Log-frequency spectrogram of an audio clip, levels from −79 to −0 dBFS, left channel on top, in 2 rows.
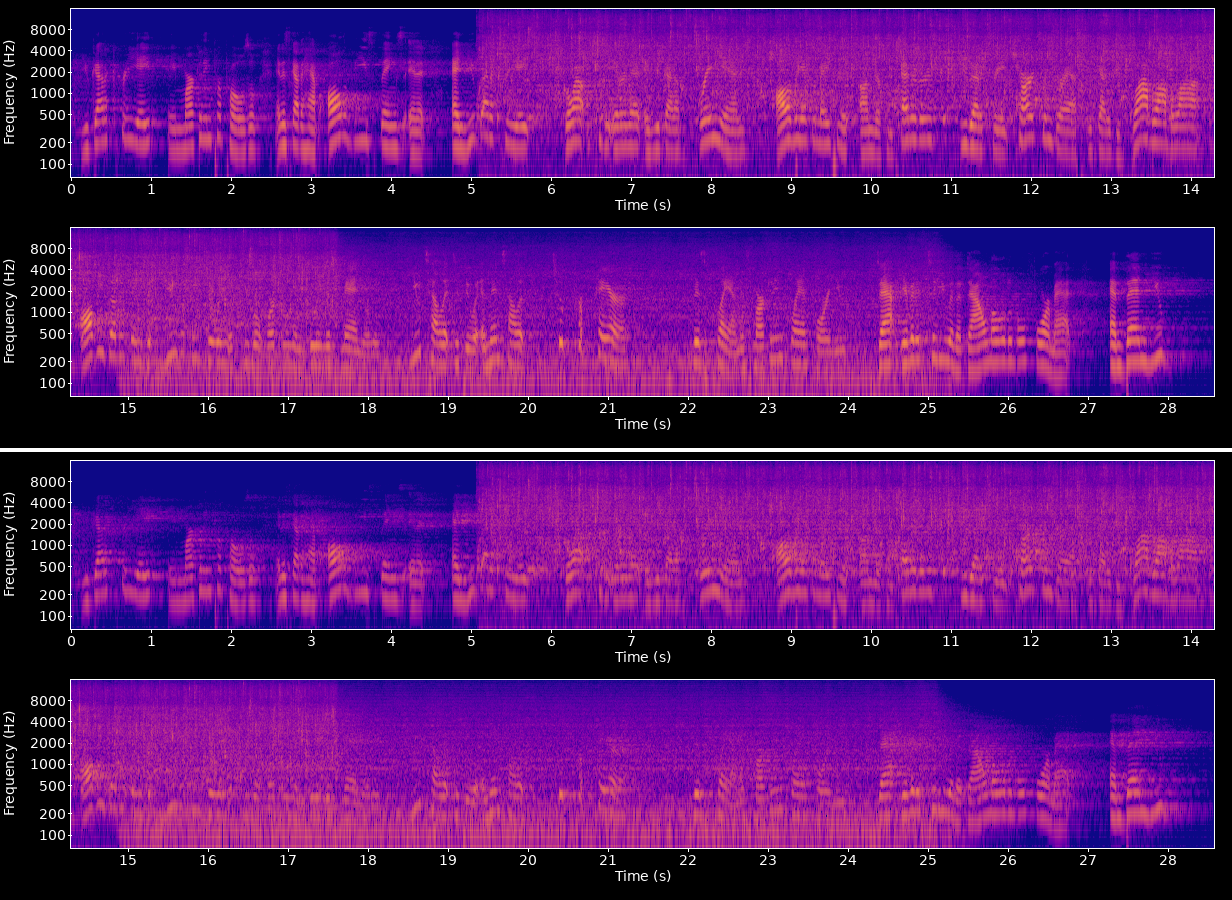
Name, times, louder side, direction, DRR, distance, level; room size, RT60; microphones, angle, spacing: voice 1, 0.0-8.5 8.8-21.3 22.0-28.1, left 6 dB, 50° left, 9 dB, 0.4 m, -35 dB
sound 1, 5.1-17.6, right 1 dB, 5° right, 0.8 m, -35 dB
sound 2, 14.9-25.1, right 1 dB, 65° right, 4.5 m, -41 dB
16.0 x 12.0 x 5.6 m, 2.3 s
head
